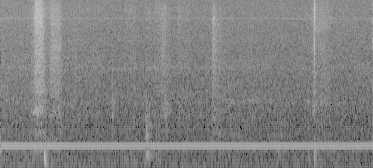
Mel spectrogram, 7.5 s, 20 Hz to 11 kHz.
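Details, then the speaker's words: McIntosh MAC 1900 stereo receiver from eBay, initial evaluation on FM through headphones: steady low hum with faint clicks and no program sound in left channel while right channel plays; left channel buzz, nothing on AM. "Yeah, I'm getting a buzz on left channel."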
